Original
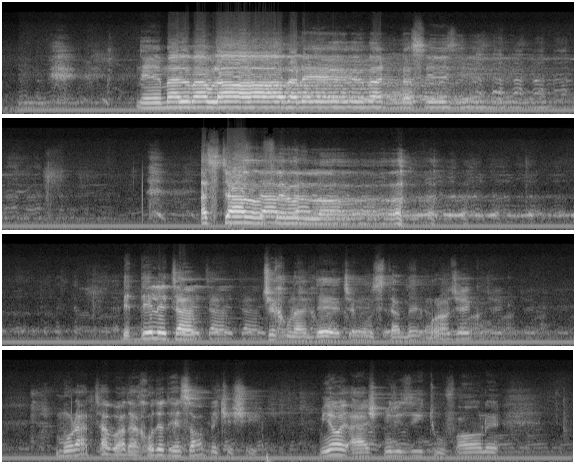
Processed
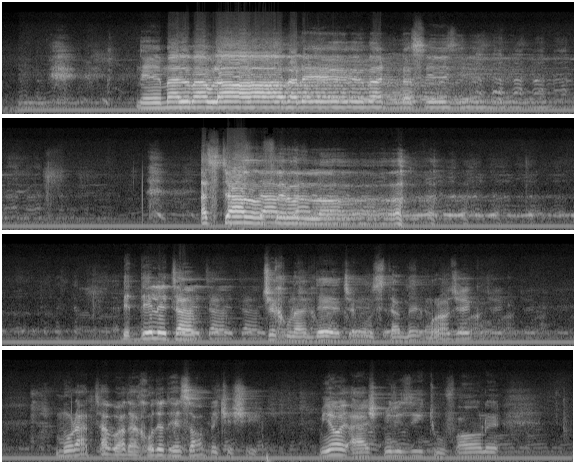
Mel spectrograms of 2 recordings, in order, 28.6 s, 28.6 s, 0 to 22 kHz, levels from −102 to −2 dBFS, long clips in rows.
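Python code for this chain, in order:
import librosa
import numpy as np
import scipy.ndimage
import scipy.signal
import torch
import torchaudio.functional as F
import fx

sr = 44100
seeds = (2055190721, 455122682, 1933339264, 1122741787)

y = fx.peak_eq(x, sr, hz=540.0, db=-4.0, octaves=0.46)
y = F.gain(torch.from_numpy(y), -2.5).numpy()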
